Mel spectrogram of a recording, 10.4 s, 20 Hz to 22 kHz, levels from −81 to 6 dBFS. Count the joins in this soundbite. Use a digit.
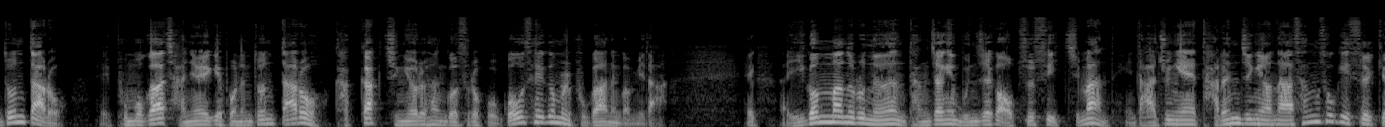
1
